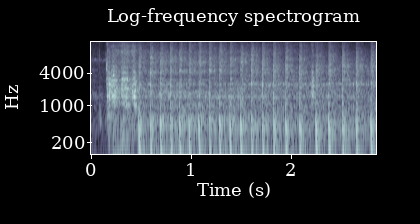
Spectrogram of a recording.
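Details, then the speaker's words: 1974 Honda CL450 twin, first start attempt after 25 years stored, with fuel in it and battery on a charger: starter catches and it fires in quick uneven pops for a few seconds without settling into a run; air boxes checked next, cause not confirmed. "so let's hit the button hey oh that's getting there"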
